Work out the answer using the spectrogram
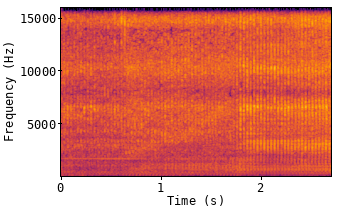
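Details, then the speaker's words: AirSep Intensity 10 oxygen concentrator, disassembled, tank line disconnected: a steady compressor hum, then a fast, even knocking once the air outlet is blocked. Something inside the compressor is knocking under load. "golpeteo aquí hay algo dentro el cual vamos a investigar"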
